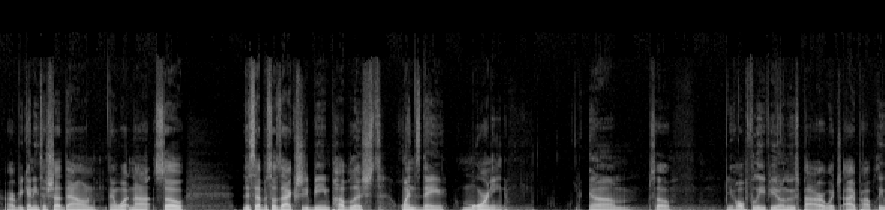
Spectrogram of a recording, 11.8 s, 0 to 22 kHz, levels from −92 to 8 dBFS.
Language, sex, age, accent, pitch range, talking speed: English, male, 20-39, American, 85-105 Hz, 140 wpm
